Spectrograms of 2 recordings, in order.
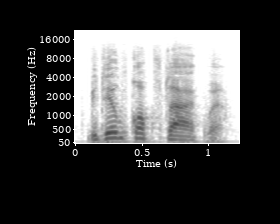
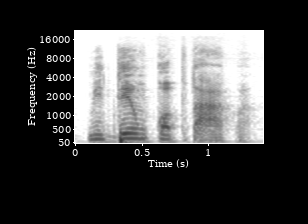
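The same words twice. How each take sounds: First: It is said in a calm, neutral tone. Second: It is said harshly, close to shouting. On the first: "Quando eu digo assim" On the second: "se eu posso ser um pouco mais áspero"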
